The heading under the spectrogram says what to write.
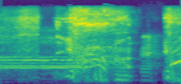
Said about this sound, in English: Where's your mask? Hello. I'm coughing. Watch out.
